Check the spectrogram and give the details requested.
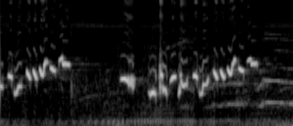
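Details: Shama song used to stimulate singing and to calm breeding urges: rapid runs of rich, tumbling whistled notes climbing in pitch, followed after a pause by a longer, varied warbling phrase.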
